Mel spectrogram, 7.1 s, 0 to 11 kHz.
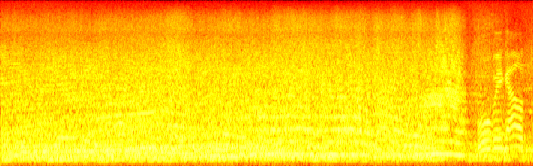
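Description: Outlaw midget race cars roaring around a track in 1982, a loud continuous engine drone with a car accelerating out of a corner, under an announcer calling the race.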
